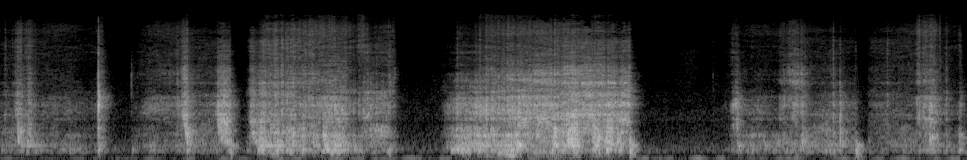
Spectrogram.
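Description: A wooden stylus scrapes the black wax coating off the gold foil paper of a flat scratch-art card lying on a table, while the other hand holds the card steady. The strokes come in repeated bursts of dry, raspy scratching, some short and others drawn out into longer, brighter scrapes, with brief quiet gaps between them.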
